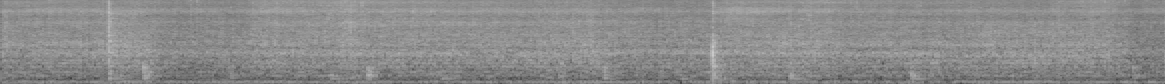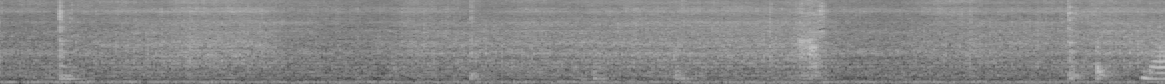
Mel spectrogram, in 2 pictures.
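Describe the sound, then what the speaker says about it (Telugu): Flat beans fry in hot oil with a loud, continuous close sizzle and hiss, while occasional sharp spatula taps ring out against the pan. "బాగా కలిపేసి మూత పెట్టి ఉంచాలండి"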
